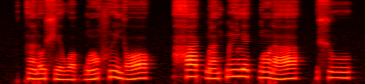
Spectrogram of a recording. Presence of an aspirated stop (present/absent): absent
